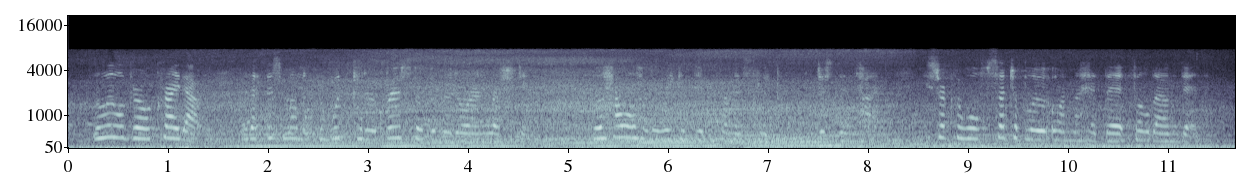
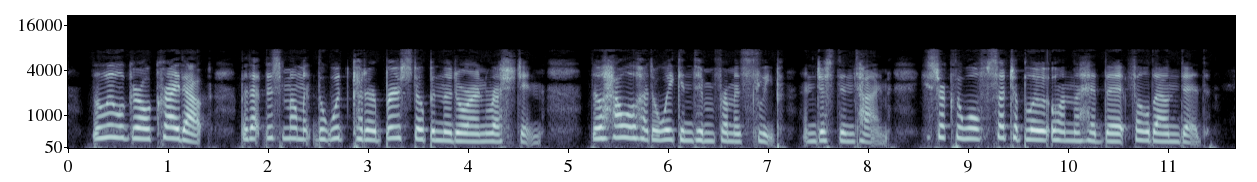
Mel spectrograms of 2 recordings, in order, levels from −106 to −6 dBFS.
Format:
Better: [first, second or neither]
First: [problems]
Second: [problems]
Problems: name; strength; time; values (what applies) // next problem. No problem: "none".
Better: second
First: background sound (Vehicle); 1 dB above the speech // room echo; dies away in 0.9 s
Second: none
